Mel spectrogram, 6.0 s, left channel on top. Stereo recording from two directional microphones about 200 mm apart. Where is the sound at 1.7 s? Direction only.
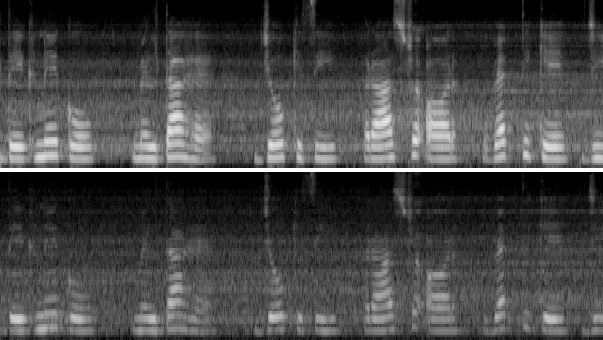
35° left (ahead or behind).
